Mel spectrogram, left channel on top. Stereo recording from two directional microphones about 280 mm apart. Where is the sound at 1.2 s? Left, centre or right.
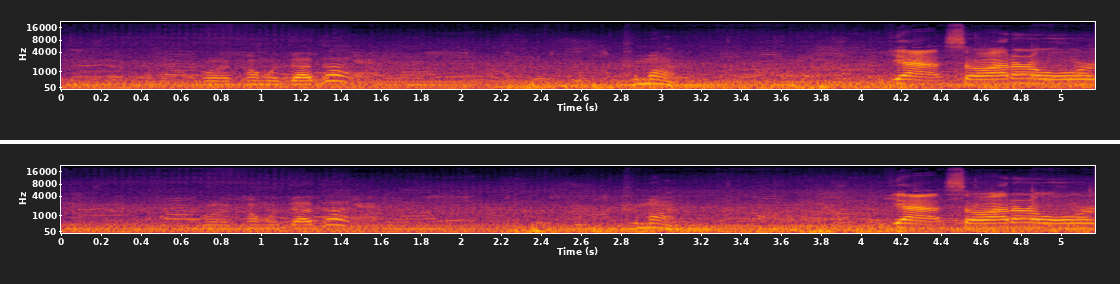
Left.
